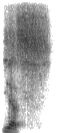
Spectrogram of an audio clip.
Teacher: Ele tem esse som de I curto, que parece um J, mas na transcrição fonética ele funciona como I. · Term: Y com som de I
